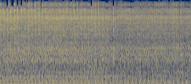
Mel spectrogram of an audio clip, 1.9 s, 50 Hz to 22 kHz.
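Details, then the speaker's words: 1999 Cub Cadet HDS 2135 riding mower after cold start in cold weather: even, steady low putter, no misses or hunting, idles smoothly; owner says it purrs, normal idle. "Listen to that Cub Cadet purr. That was on the cold start too."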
